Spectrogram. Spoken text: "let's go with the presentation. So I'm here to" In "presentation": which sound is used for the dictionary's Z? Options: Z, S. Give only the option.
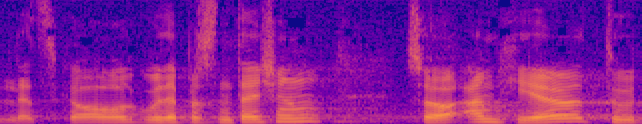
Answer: S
